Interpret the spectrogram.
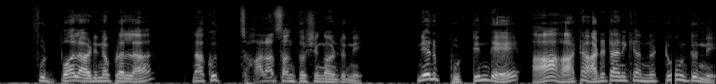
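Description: At 6.71 s the speech drops out abruptly for about 45 ms, until 6.76 s, then resumes exactly where it stopped, edges smeared. This is a gap at a join of encoded pieces: separately encoded sections were joined untrimmed, leaving encoder start delay and end padding as silence.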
